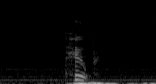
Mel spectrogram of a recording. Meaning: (verb) 1. To make a short blast on a horn 2. To break wind 3. To defecate 4. To defecate.: To defecate in or on something 5. To defecate.: To defecate on one's person; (noun) Fecal matter; feces
- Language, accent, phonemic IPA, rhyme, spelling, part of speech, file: English, Canada, /ˈpuːp/, -uːp, poop, verb / noun / interjection, En-ca-poop.ogg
